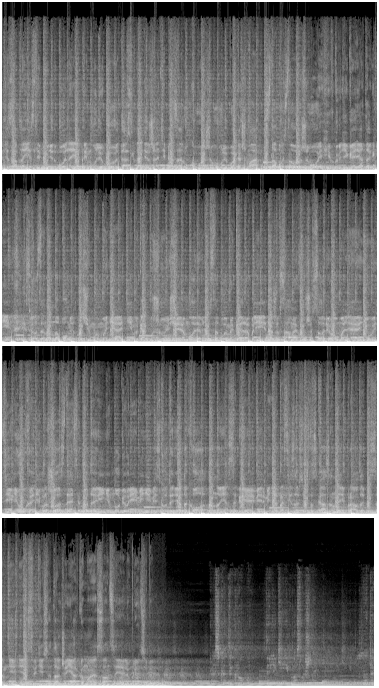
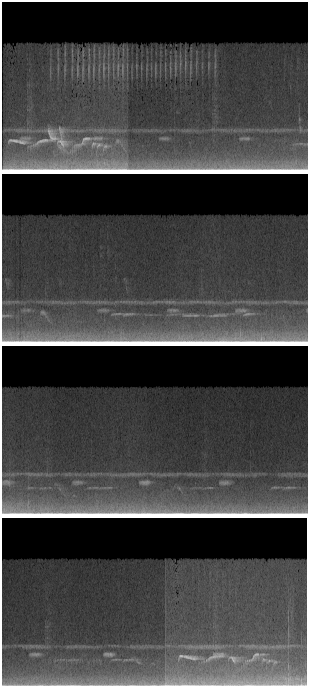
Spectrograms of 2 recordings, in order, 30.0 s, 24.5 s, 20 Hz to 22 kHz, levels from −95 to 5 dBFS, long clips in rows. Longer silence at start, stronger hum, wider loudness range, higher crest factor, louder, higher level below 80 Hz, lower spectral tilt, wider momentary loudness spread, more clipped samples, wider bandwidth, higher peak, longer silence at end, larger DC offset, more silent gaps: about the same, 0 s vs 0 s; neither; second, 4 LU vs 7 LU; second, 8 dB vs 14 dB; first, -11 LUFS vs -23 LUFS; first, -10 dBFS vs -16 dBFS; about the same, -5.5 dB/octave vs -6 dB/octave; first, 14 LU vs 10 LU; first, 0.9% vs under 0.1%; first, 19 kHz vs 13.5 kHz; about the same, 0 dBFS vs 0 dBFS; about the same, 0 s vs 0 s; neither; neither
